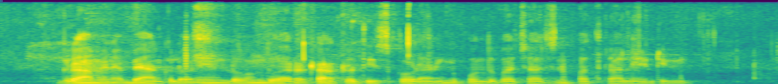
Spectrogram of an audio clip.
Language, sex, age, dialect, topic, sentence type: Telugu, male, 31-35, Telangana, agriculture, question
